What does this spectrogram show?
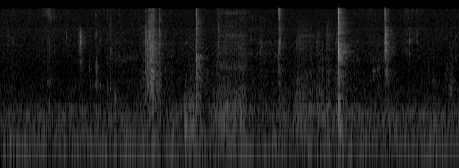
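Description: Faint chewing of a soft sub roll filled with crab salad, with scattered wet mouth clicks and smacks; the sharpest click comes about four seconds in.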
